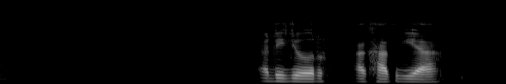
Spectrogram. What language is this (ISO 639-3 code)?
sat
